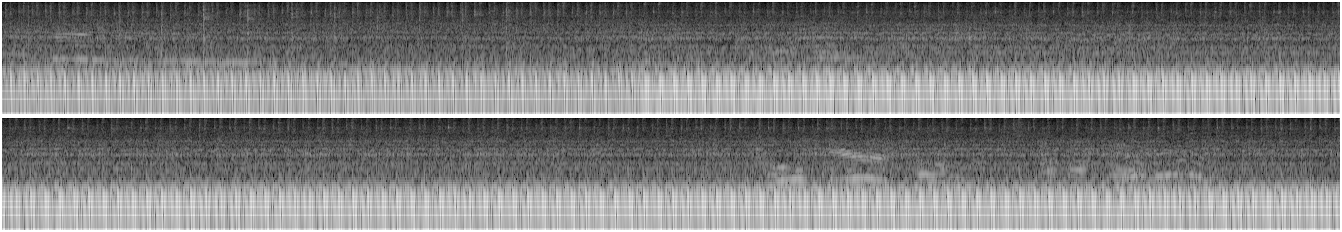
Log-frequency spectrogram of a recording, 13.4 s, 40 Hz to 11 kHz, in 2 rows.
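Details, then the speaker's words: 2012 Suzuki V-Strom DL1000 project bike after valve adjustment and gas-tank work, first run on reassembly: even, steady V-twin idle with a regular low thump and no ticking or misfires; the bike runs smoothly. "let's see what [Music] happens sounds like a slime machine good"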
